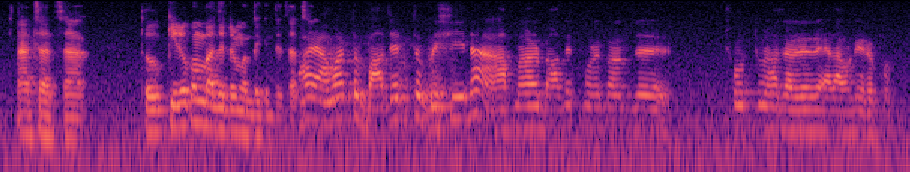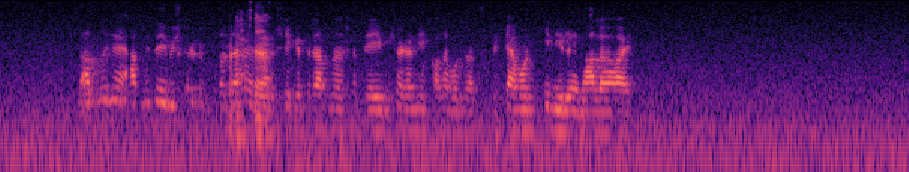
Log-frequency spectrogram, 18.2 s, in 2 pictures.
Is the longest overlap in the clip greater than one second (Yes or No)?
No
